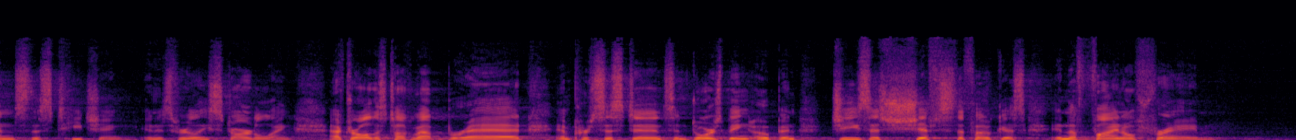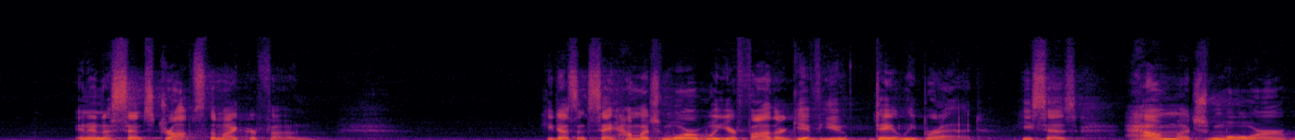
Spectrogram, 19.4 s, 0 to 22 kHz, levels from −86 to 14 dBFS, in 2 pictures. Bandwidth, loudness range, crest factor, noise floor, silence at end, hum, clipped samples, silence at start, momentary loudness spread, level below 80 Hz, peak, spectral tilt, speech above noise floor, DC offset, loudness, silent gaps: 16 kHz; 5 LU; 20 dB; -62 dBFS; 0 s; none; under 0.1%; 0 s; 11 LU; -66 dBFS; -8 dBFS; -4 dB/octave; 34 dB; under 0.1%; -28 LUFS; none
